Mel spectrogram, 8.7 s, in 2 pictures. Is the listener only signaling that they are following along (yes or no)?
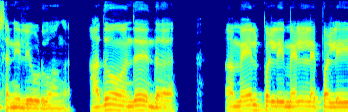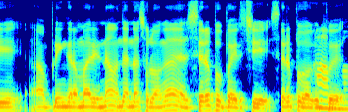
yes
